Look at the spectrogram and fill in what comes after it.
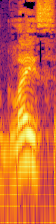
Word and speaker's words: Glace: It's Russell Glace that we have on from Boca Raton, and Russell, I apologize. I don't know where I got the other pronunciation, but we got it right.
